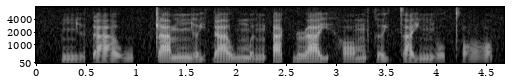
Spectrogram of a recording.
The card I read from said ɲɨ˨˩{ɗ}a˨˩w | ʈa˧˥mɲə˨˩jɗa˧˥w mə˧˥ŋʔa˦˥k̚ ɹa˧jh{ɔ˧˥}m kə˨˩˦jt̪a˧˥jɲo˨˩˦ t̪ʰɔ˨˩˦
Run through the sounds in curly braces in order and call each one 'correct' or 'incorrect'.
correct, correct

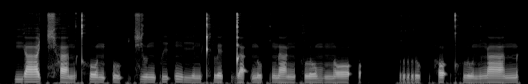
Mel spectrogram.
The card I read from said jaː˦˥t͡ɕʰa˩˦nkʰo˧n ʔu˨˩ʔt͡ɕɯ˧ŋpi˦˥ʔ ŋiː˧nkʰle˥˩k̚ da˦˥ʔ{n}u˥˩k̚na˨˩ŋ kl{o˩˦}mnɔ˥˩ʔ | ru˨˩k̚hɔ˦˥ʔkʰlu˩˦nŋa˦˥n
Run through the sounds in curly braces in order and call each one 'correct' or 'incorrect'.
correct, incorrect: o˥˩

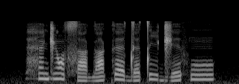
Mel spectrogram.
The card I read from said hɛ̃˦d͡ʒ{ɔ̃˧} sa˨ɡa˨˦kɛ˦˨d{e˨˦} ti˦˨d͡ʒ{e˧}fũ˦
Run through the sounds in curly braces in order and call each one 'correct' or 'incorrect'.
incorrect: ɔ̃˦˨, incorrect: ɛ˨˦, incorrect: e˨˦

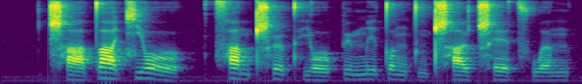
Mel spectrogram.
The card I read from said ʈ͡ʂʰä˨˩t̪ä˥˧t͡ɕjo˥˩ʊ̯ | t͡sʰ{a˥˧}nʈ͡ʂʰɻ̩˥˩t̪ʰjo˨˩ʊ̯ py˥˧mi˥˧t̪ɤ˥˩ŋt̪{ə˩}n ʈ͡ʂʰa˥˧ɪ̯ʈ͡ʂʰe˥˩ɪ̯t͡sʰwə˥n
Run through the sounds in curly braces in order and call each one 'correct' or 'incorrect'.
correct, correct

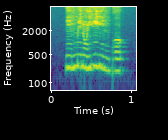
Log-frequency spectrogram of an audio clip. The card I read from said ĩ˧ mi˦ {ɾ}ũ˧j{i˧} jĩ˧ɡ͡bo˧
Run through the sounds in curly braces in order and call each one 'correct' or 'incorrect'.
correct, incorrect: i˦

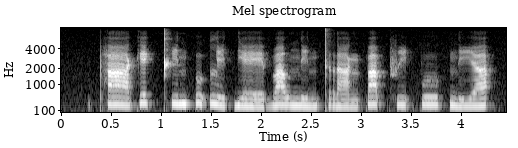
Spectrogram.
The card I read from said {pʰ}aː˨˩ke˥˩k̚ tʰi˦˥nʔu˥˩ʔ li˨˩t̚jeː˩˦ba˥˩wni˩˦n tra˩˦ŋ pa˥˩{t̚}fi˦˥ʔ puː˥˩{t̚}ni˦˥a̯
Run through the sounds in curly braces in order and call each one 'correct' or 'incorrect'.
correct, incorrect: p̚, incorrect: k̚

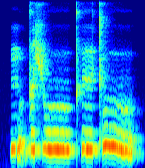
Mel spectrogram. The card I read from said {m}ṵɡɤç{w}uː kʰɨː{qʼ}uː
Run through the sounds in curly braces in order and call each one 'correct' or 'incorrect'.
correct, correct, incorrect: tʼ

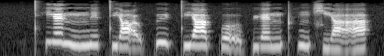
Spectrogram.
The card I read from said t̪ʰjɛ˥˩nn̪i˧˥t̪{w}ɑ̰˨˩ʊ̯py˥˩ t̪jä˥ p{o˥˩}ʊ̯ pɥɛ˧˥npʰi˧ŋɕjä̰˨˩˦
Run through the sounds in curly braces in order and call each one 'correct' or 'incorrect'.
incorrect: j, incorrect: o̰˨˩

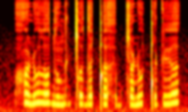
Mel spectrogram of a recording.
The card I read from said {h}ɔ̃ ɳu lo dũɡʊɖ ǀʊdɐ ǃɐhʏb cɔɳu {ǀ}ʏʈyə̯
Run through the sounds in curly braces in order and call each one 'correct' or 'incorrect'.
correct, incorrect: ǃ

